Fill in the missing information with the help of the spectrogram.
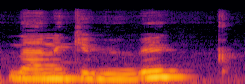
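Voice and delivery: ordinary delivery, nothing marked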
